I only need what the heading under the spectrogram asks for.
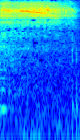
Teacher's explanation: هسا هاي الأحبال الصوتية في بعض الأصوات لما تلفظيها بصير في vibration، اهتزاز بالأحبال الصوتية، وبعض منها بتحسي في هواء بيطلع صح، لكن ما في اهتزاز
